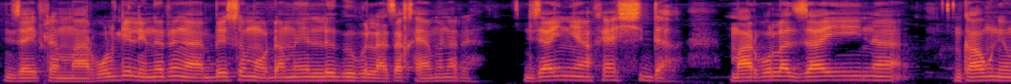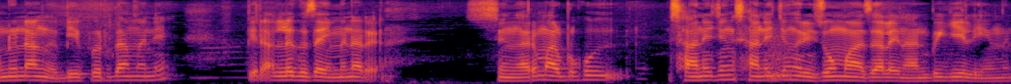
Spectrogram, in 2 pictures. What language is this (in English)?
Bodo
